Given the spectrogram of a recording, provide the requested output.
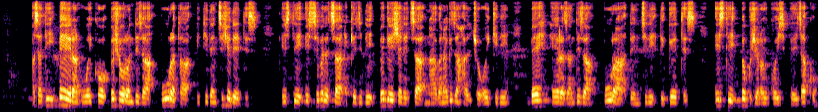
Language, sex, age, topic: Gamo, male, 25-35, government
